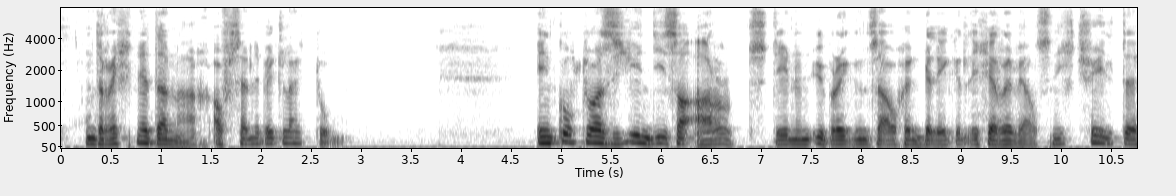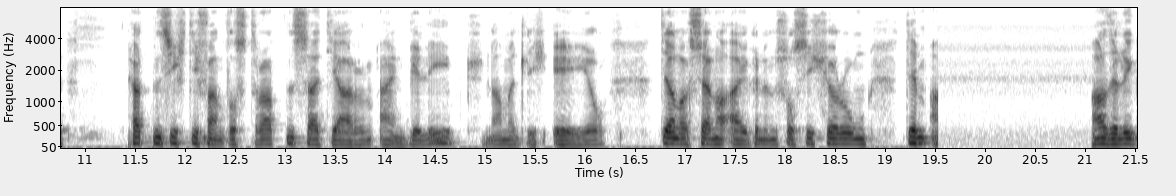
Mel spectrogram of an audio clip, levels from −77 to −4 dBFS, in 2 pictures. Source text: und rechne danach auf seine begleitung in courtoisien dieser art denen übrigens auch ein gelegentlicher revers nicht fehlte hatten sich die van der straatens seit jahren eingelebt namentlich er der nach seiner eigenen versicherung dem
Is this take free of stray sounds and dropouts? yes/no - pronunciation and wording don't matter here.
yes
